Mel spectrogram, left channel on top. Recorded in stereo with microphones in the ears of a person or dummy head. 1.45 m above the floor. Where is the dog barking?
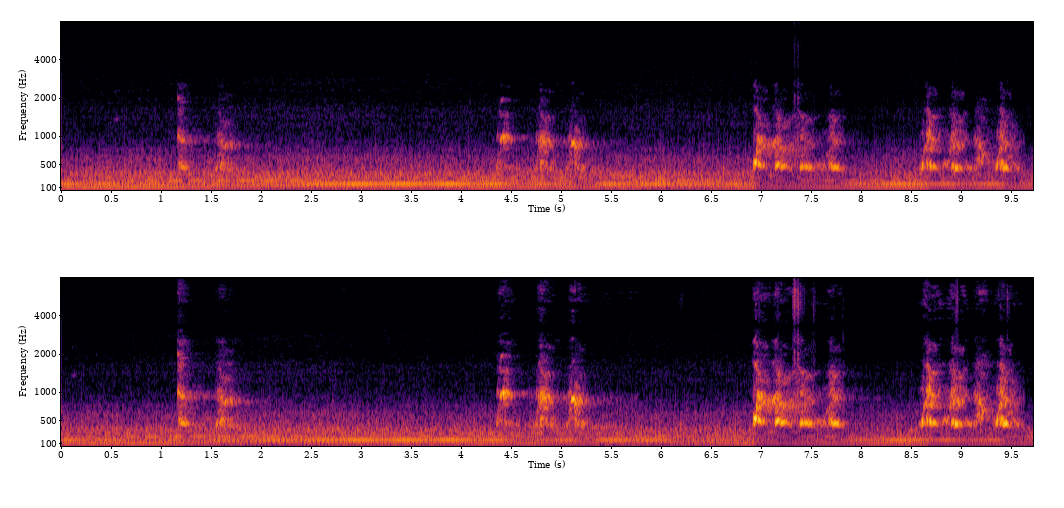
70° right (ahead or behind).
